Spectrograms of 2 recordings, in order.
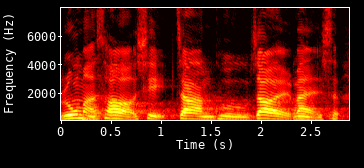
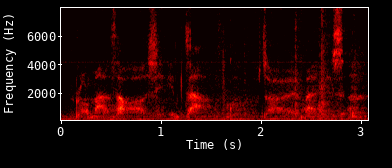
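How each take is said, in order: First: It is said in a normal, louder voice. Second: It is said in a quiet voice.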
